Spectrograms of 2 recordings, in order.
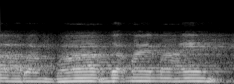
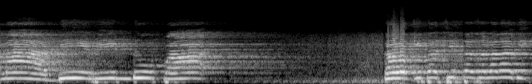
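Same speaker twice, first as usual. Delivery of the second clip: high-pitched, fervent sermon delivery; impassioned preaching; 9 semitones higher than usual. Acted. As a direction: preach it high, stretching out key words. Preaches with rising fervour. (khotbah berapi-api bernada tinggi)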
